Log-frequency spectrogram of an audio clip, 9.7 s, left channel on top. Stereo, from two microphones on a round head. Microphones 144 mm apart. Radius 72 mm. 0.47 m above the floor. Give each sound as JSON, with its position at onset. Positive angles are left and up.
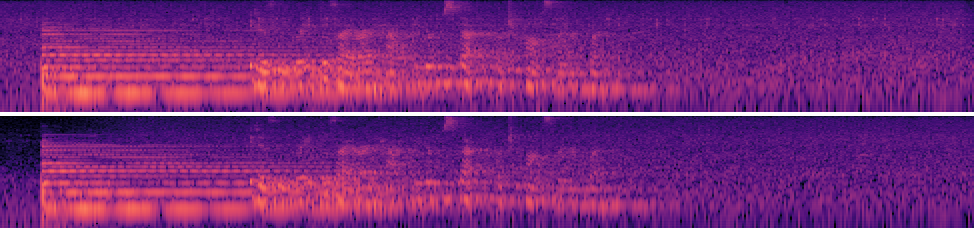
{"t": 0.4, "sound": "a piano", "side_deg": -30, "distance_m": 0.6}
{"t": 2.5, "sound": "a woman speaking", "side_deg": 0, "distance_m": 1.5}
